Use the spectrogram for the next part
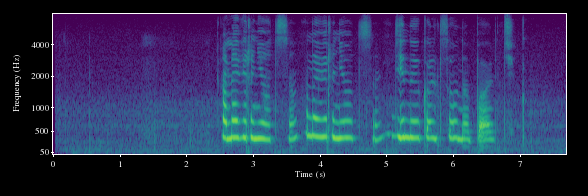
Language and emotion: Russian, sad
